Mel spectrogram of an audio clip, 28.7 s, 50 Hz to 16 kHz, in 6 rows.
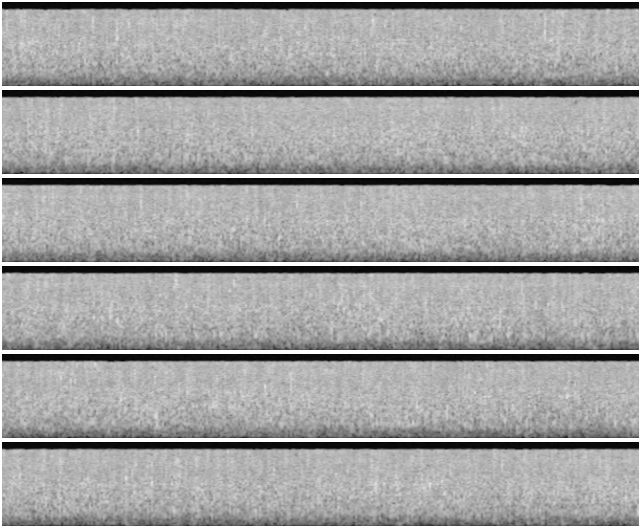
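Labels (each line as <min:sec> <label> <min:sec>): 0:00.0 Water flows in a stream. 0:28.7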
